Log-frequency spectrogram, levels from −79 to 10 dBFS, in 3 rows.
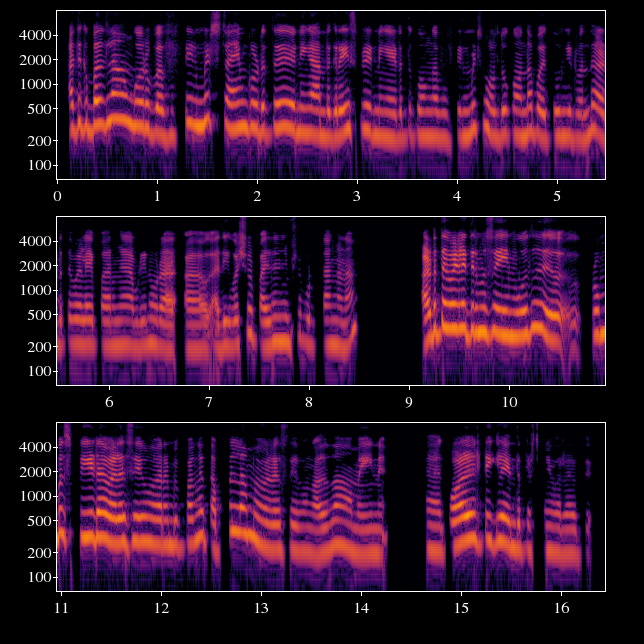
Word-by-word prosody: அதுக்கு 295 +1 -3
பதிலா 335 +4 +3
அவுங்க 335 -4 +2
ஒரு 285 - 0
ப்ப 250 - +2
15 310 +8 -3
மினிட்ஸ் 340 0 -3
டைம் 290 +1 +2
குடுத்து, 280 0 -1 0.2
"நீங்க 250 -1 0
அந்த 230 -1 -3
கிரேஸ் 255 +4 +1
பீரியட் 270 -4 -3
நீங்க 225 -1 -3
எடுத்துக்கோங்க. 230 +1 -7
15 230 +3 -9
மினிட்ஸ் 280 +4 -6
உங்களுக்கு 235 -3 -4
தூக்கம் 240 0 -6
வந்தா, 255 +3 -3
போய் 220 -2 -3
தூங்கிட்டு 230 -2 -5
வந்து 250 +6 -4
அடுத்த 215 +1 -8
வேலைய 215 0 -2
பாருங்க 210 +1 -5
அப்டின்னு 210 +2 -7
ஒரு 200 - 0 0.2
அ - - -1 0.3
அதிகபட்சம் 210 +8 -4
ஒரு 240 - -16
15 230 +3 -2
நிமிஷம் 235 +1 -13
குடுத்தாங்கன்னா, 215 +2 -8 0.8
அடுத்த 360 - +4
வேலைய 340 0 +8
திரும்ப 305 -1 +5
செய்யும்போது, 280 +2 +4 0.3
உ - - -12 0.2
ரொம்ப 295 +4 +3
ஸ்பீடா 315 -1 +5
வேலை 270 0 +5
செய்யவும் 275 -1 +1
ஆரம்பிப்பாங்க. 255 +4 -3
தப்பில்லாம 340 - 0
வேலை 225 -1 -1
செய்வாங்க. 210 -2 -6
அதுதான் 245 +3 -3
மெயினு. 200 +4 -5 0.4
அ - - -4 0.2
குவாலிட்டிக்கு 280 +1 +5
எந்த 230 -1 -3
பிரச்சனையும் 215 -1 -9
வராது. 195 0 -9
245 Hz, 195 wpm, -23 LUFS, 215-285 Hz, 0.8 s, வேலைய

